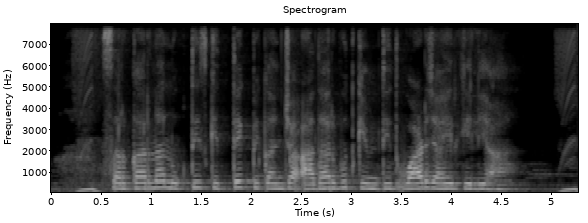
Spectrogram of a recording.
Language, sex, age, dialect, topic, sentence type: Marathi, female, 18-24, Southern Konkan, agriculture, statement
